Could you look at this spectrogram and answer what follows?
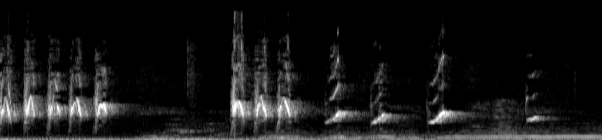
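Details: Konin (Oriental magpie-robin) clear song for tutoring songbirds: a quick run of high sharp chips followed by several falling slurred whistles spaced about half a second apart, over a steady low hum.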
